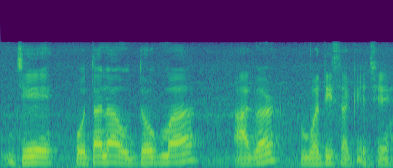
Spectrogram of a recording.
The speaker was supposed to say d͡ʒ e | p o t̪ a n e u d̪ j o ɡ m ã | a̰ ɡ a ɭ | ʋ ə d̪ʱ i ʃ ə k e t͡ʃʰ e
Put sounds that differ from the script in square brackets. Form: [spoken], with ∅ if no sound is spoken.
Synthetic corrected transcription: d͡ʒ e | p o t̪ a n [a] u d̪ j o ɡ m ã | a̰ ɡ [ə] ɭ | ʋ ə d̪ʱ i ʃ ə k e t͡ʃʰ e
